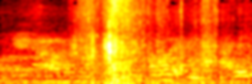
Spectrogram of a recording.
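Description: A single light click about a second in, from a hand working the tonneau cover's metal rear clamp on the truck's bed rail.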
